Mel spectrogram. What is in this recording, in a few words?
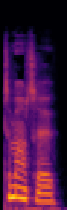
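"tomato", British English; AmericanBritish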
